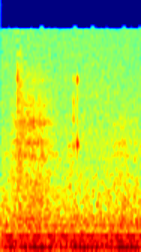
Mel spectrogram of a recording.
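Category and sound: household object, clock ticking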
